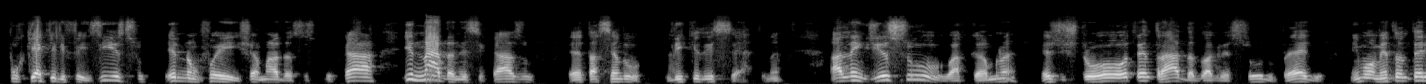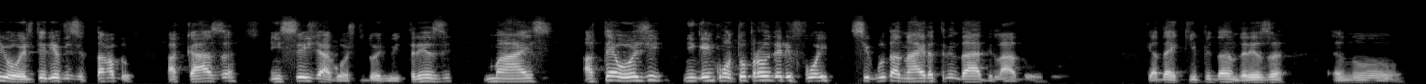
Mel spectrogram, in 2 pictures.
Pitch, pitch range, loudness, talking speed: 145 Hz, 120-175 Hz, -18 LUFS, 150 wpm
